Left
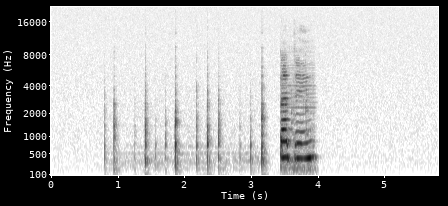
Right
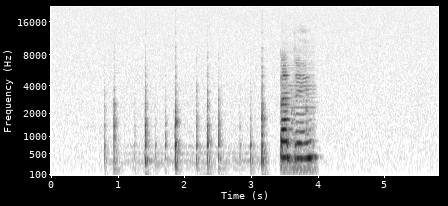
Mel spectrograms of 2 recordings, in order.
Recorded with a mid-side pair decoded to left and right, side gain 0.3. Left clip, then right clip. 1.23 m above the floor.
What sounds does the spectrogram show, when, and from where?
0.8 s tapping: 40° left, 1.2 m
3.4 s a child speaking: 40° left, 1.5 m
